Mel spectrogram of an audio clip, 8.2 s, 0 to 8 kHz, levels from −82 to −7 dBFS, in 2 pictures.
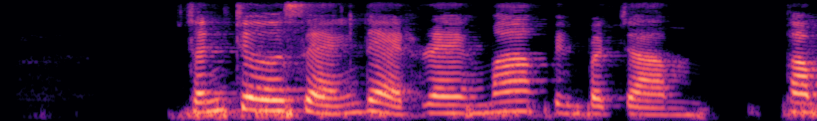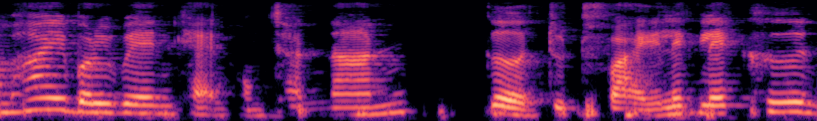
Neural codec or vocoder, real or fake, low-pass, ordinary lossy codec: none; real; none; none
